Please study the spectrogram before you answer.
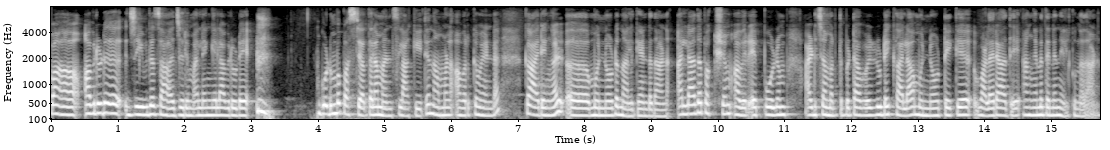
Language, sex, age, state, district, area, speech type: Malayalam, female, 18-30, Kerala, Kannur, rural, spontaneous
